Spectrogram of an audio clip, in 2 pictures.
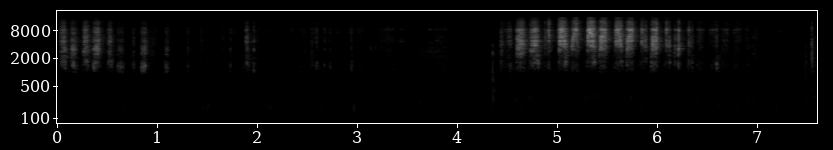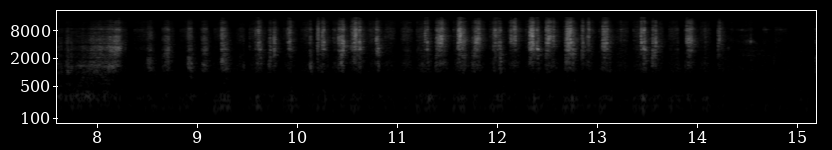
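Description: A wooden stylus scratches the black wax coating of a small spiral-bound scratch-art pad while the other hand holds the pad flat. Quick, bright, raspy strokes come in bursts, with a quieter stretch early on and a longer drawn stroke near the middle, before steady rapid scratching resumes.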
